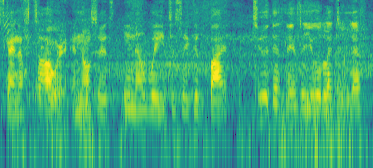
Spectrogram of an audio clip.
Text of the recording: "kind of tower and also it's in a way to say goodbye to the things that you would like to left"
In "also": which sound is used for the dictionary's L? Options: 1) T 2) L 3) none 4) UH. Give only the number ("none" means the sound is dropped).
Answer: 2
